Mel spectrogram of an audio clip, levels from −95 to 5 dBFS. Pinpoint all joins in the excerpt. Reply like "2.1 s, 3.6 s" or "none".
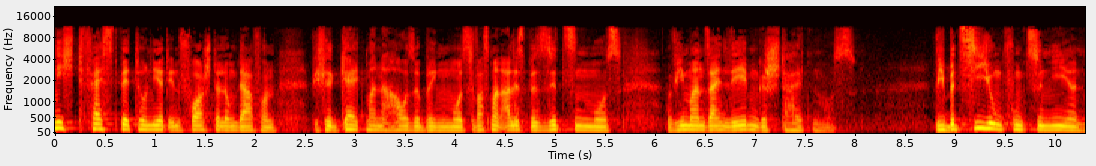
none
